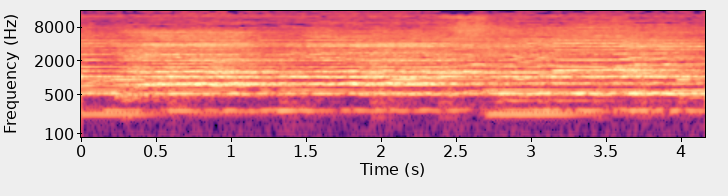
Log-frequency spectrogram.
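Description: Surakarta court gamelan music for the bedhaya dance, with a chorus of voices singing long held notes in unison that move slowly from pitch to pitch.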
